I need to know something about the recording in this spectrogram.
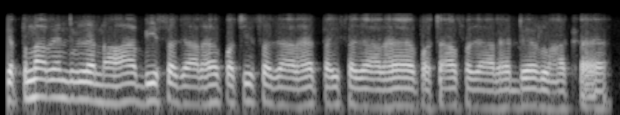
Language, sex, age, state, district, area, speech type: Hindi, male, 45-60, Bihar, Samastipur, rural, conversation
